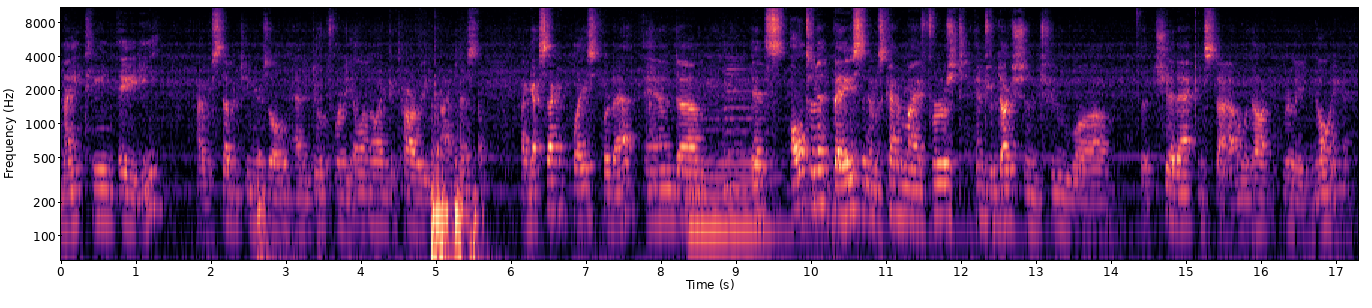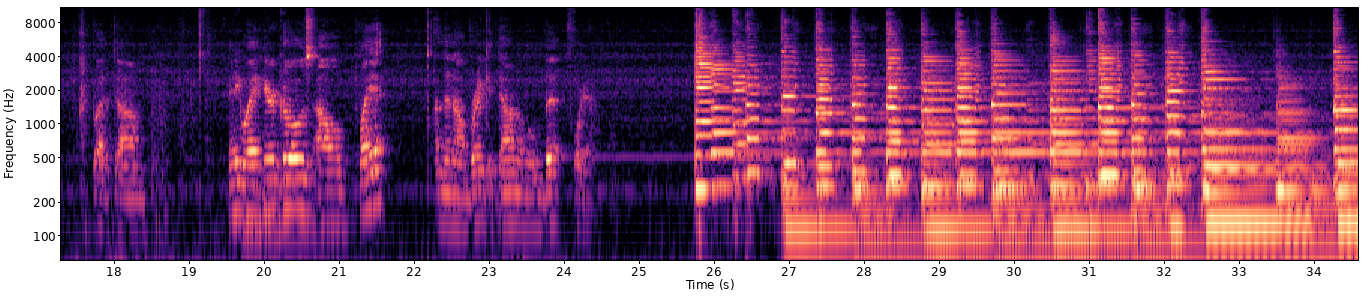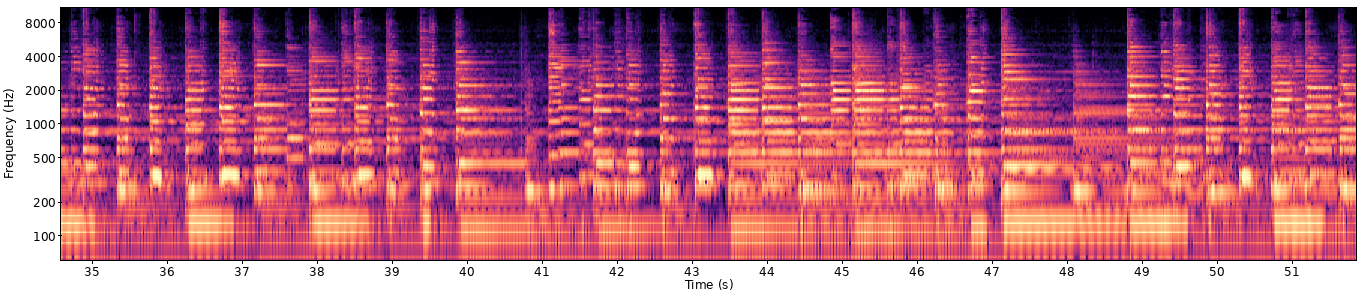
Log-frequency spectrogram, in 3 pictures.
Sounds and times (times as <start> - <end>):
Speech: 0.0 - 8.6, 9.2 - 18.4, 19.5 - 24.5
Music: 8.2 - 10.8, 24.5 - 51.8.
